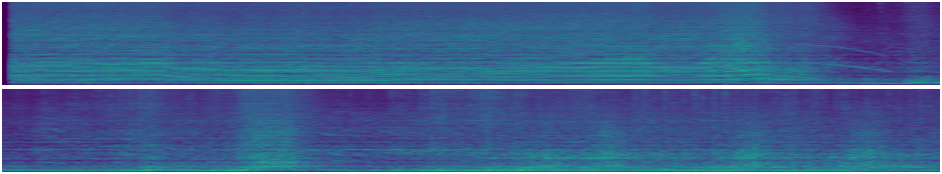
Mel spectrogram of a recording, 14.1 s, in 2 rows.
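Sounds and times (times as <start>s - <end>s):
car engine revving hard: 0.1s - 6.2s, 8.0s - 9.5s, 10.6s - 14.0s.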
